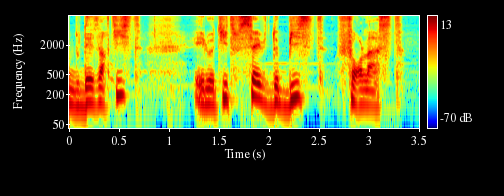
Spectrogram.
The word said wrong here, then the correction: best: C'est pas une beast, c'est best.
